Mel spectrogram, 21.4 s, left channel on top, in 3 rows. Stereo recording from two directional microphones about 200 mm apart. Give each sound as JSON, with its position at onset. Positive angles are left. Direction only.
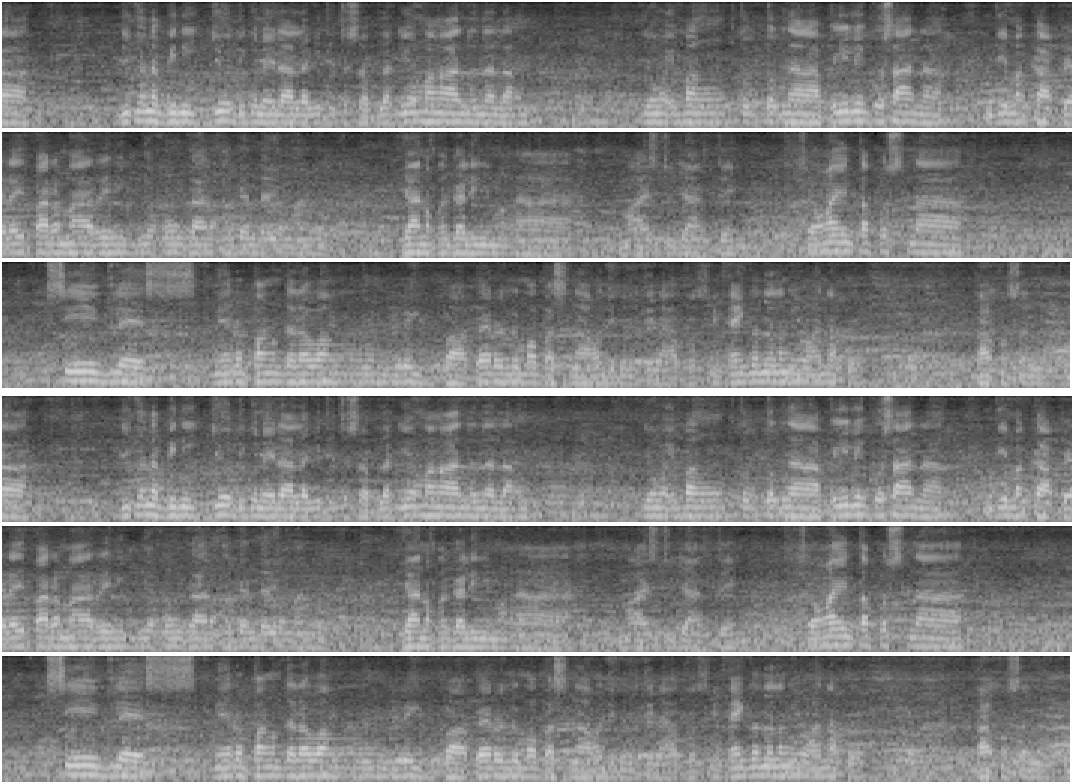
{"t": 0.8, "sound": "speech", "side_deg": 5}
{"t": 9.8, "sound": "speech", "side_deg": 5}
{"t": 12.5, "sound": "speech", "side_deg": 0}
{"t": 14.6, "sound": "speech", "side_deg": 0}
